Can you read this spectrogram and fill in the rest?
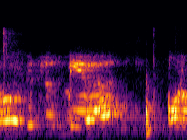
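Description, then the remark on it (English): A mobile phone alert chimes in a bright, tonal pattern lasting a couple of seconds, with a brief knock-like click near the end before the tone resumes. “Why is my phone going off?”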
